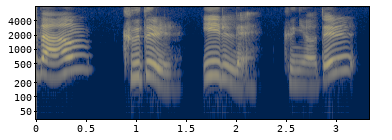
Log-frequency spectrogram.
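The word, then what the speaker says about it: ils: 자, 그 다음 그들, il, 그녀들, elle. 에서 자, 발음 들으셨으면 딱 아시겠지만 3인칭 단수와 복수가 발음이 똑같습니다. 왜냐하면 끝에 자음 s는 발음되지 않기 때문에.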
